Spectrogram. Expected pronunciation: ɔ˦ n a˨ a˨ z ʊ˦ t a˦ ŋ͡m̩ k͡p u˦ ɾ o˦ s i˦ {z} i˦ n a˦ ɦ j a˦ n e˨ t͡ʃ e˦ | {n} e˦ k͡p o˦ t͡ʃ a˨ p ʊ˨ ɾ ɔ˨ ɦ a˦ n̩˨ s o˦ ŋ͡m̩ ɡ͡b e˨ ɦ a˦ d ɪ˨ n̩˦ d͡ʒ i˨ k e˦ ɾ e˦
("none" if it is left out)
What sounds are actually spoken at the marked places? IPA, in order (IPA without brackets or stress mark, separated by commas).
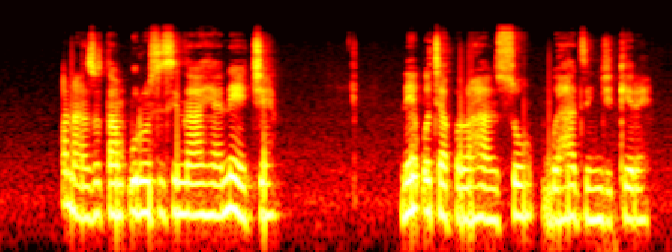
s, n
